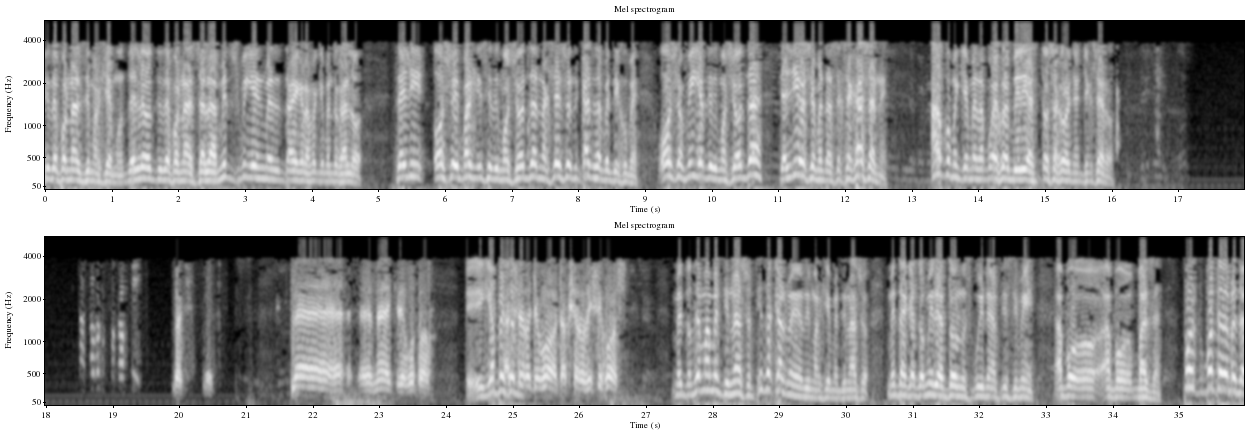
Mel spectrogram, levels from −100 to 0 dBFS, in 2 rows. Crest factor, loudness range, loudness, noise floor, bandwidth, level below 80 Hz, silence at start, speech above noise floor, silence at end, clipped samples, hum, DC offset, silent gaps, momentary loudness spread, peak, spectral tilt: 10 dB; 8 LU; -9 LUFS; -64 dBFS; 5.4 kHz; -38 dBFS; 0 s; 55 dB; 0 s; 1%; none; under 0.1%; none; 10 LU; 0 dBFS; -7.5 dB/octave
